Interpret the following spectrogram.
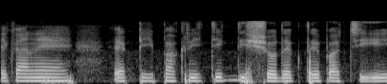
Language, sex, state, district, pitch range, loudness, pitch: Bengali, male, Assam, Hailakandi, 155-165 Hz, -18 LUFS, 160 Hz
